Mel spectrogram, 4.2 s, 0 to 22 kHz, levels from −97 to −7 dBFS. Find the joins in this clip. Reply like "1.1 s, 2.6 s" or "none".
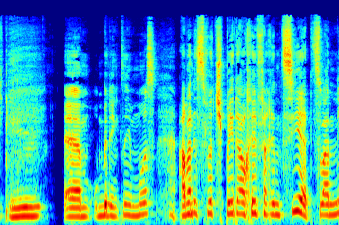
1.5 s, 2.4 s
